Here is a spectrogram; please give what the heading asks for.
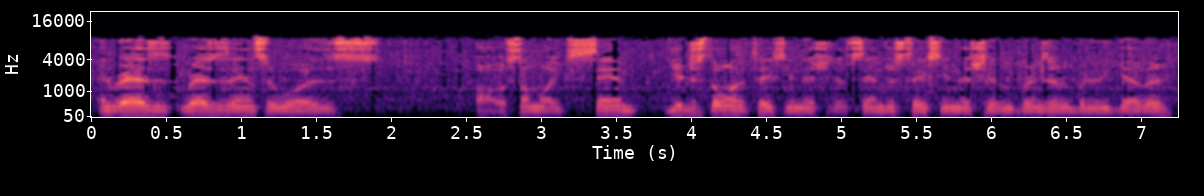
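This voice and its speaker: A man's voice: fairly low pitch, flat delivery, fast talker, a little mellow, slight background noise, low-quality recording. A man interviewing a guest, asking long questions with many ums and restarts.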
